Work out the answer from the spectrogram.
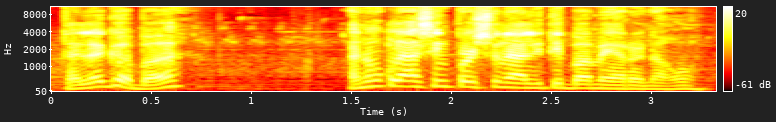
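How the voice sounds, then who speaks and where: Nice modest young guy on a date, audio drama, bright higher voice, bit of music under. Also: lively intonation, brisk, heavily acted. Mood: agreeable, modest. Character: modest, caring young man, attentive suitor. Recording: light music bed behind.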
